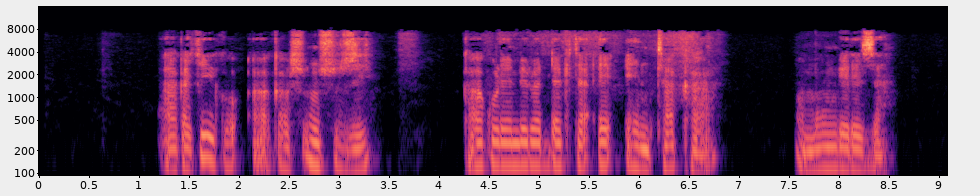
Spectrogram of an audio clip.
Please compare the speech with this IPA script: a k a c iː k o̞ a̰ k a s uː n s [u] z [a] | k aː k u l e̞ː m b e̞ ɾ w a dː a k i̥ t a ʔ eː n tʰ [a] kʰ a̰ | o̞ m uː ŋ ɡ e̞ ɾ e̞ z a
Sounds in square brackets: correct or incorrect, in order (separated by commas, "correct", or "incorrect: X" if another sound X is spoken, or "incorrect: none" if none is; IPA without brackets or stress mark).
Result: correct, incorrect: i, correct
